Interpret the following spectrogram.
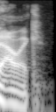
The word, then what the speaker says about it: Alec: It's Alec. It's spelled Alec, but I know people that have their name spelled like that and they say Alex. So yeah, it's Alec.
